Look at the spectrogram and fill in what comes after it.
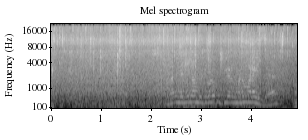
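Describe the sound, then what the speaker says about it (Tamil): Steady, dense patter of rain falling on a surface, close and continuous, with a voice speaking over it partway through. "பாருங்க மழை பெய்யுது"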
